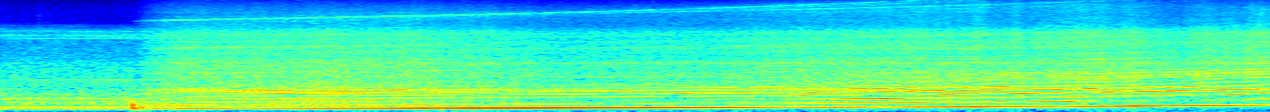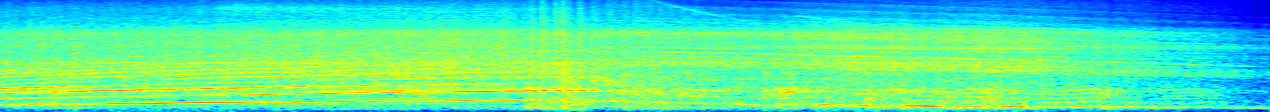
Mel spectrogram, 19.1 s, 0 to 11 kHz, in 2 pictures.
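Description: A race car engine on a dyno at 1.6 bar boost revs steadily upward to 7,000 rpm, its pitch climbing for many seconds with a loud, sustained roar before dropping off near the end.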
